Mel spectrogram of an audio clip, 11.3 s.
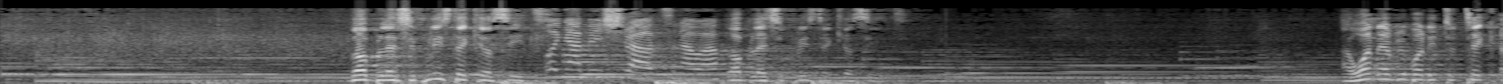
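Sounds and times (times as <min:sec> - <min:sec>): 
audience applause: 0:00.0 - 0:05.0
speech: 0:02.6 - 0:06.9, 0:10.1 - 0:11.2.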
